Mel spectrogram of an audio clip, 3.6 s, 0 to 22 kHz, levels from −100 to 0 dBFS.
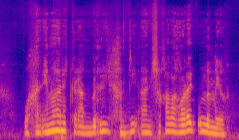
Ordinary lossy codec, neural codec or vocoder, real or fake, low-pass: none; codec, 44.1 kHz, 1.7 kbps, Pupu-Codec; fake; none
